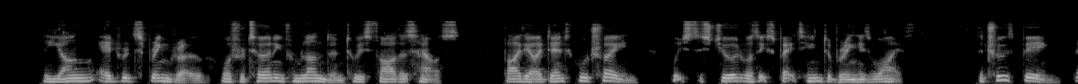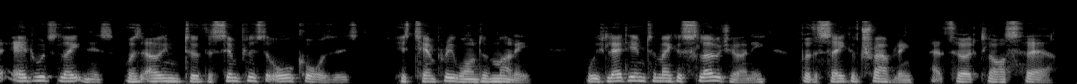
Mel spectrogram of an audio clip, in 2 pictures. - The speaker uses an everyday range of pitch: Yes, average, 3.9 semitones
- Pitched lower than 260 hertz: Yes, low, 135 Hz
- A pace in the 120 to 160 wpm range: No, average, 170 wpm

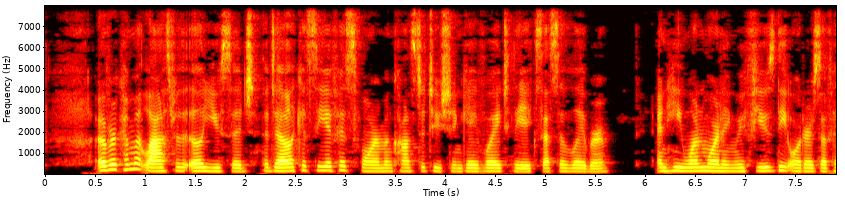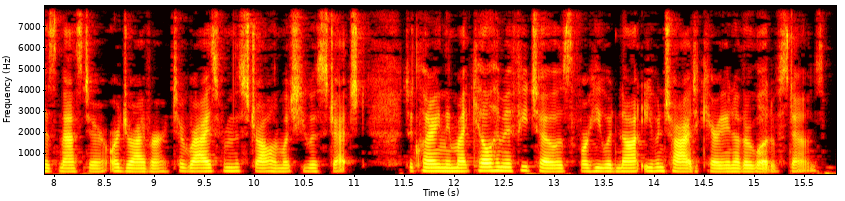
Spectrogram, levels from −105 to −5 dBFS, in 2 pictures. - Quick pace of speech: Yes, fast, 230 wpm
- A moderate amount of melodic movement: No, narrow, 2.0 semitones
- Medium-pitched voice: Yes, medium, 155 Hz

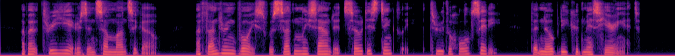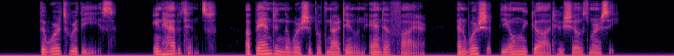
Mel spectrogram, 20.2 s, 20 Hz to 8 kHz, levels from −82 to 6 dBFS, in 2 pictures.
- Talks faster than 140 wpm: No, slow, 135 wpm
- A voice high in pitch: No, medium, 140 Hz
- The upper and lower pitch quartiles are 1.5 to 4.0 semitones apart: Yes, average, 3.0 semitones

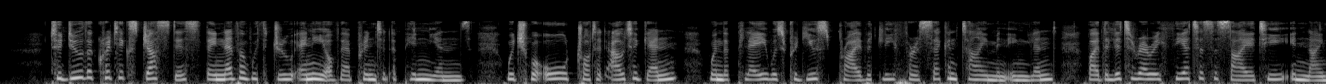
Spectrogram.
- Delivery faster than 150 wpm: Yes, average, 170 wpm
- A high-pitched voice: Yes, high, 230 Hz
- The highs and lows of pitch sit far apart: No, narrow, 2.6 semitones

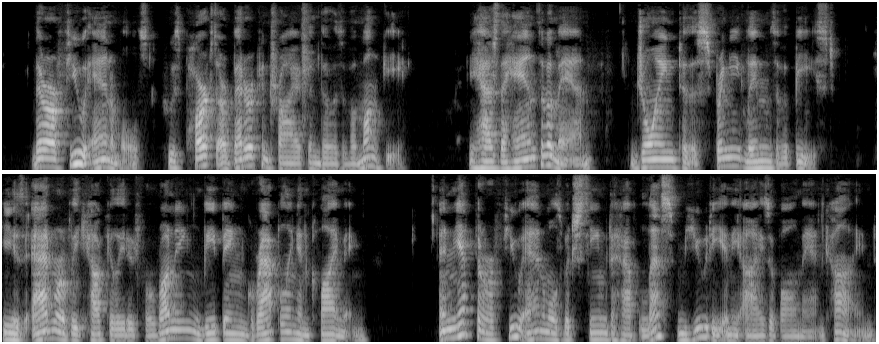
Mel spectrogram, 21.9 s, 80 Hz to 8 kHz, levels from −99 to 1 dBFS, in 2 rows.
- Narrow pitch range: No, average, 4.7 semitones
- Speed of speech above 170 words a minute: No, average, 155 wpm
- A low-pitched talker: Yes, low, 120 Hz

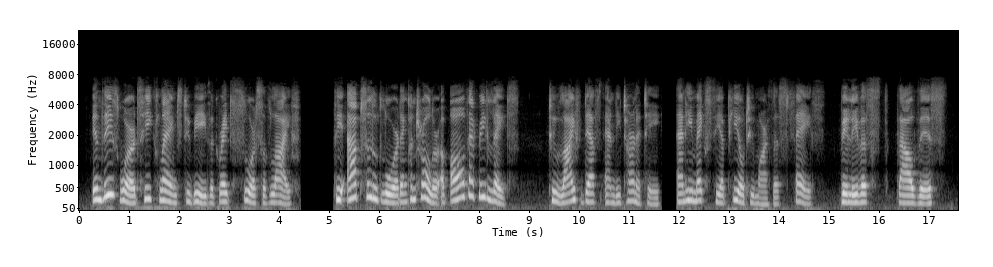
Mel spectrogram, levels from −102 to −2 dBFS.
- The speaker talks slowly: Yes, slow, 125 wpm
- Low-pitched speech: No, medium, 185 Hz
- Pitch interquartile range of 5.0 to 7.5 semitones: Yes, average, 5.3 semitones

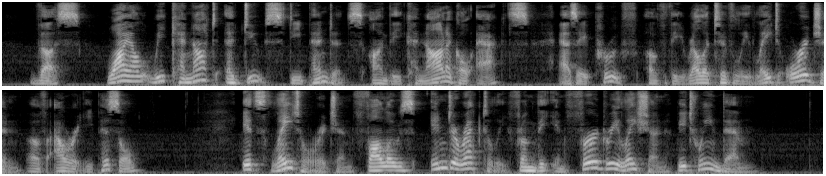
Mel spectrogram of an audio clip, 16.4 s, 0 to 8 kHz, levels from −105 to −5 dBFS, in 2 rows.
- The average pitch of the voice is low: Yes, low, 130 Hz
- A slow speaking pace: Yes, slow, 115 wpm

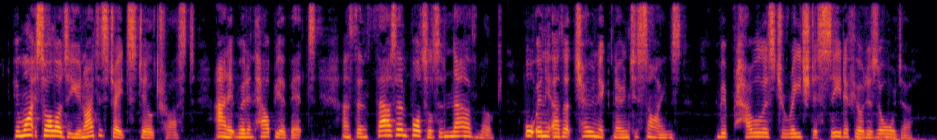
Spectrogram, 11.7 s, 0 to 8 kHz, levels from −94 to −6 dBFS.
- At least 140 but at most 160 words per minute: No, average, 200 wpm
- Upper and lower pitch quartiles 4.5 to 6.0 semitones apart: Yes, average, 5.1 semitones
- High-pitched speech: Yes, high, 205 Hz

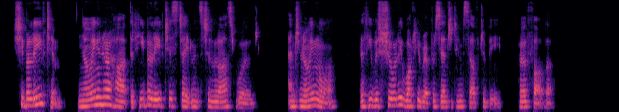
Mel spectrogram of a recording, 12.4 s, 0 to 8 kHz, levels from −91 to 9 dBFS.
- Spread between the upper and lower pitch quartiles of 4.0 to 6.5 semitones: No, average, 3.4 semitones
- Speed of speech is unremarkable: Yes, average, 150 wpm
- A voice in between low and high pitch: Yes, medium, 155 Hz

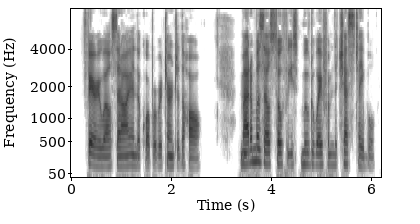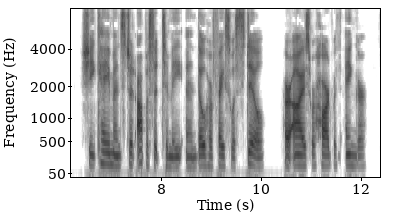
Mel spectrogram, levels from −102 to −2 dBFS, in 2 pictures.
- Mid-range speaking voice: Yes, medium, 145 Hz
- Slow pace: No, average, 185 wpm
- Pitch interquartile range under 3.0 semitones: Yes, narrow, 2.4 semitones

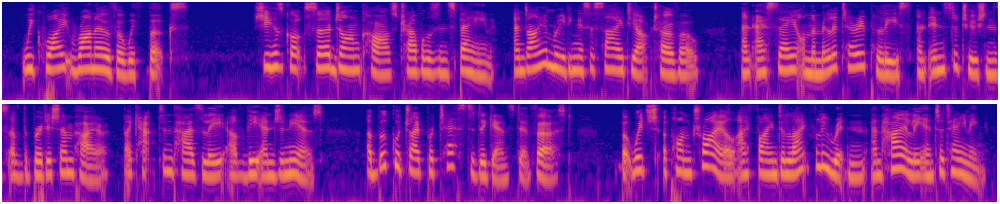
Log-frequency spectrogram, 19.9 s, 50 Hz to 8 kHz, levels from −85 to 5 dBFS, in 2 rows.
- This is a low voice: No, high, 220 Hz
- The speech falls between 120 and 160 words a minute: No, average, 180 wpm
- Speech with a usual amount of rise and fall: Yes, average, 3.7 semitones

